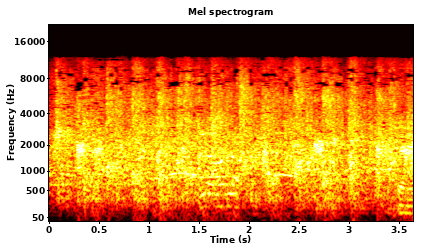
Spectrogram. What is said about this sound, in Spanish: Bueno, por todos lados han estado estos chicos por acá, así que bueno, les pido a todos los que están acá en el estudio de ADN 502 que los recibamos con un fuerte aplauso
